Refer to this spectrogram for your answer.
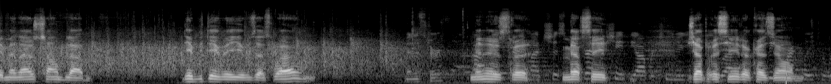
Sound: applause

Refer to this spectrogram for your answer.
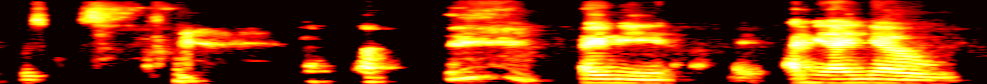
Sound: laughing

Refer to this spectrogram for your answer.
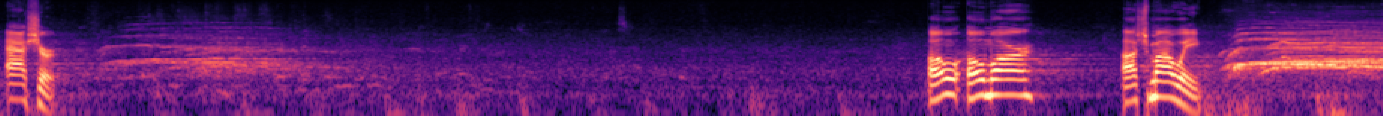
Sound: applause

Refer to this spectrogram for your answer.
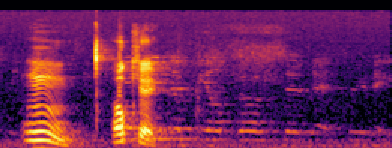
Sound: voiceover

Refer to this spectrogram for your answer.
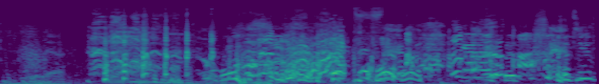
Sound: laughter

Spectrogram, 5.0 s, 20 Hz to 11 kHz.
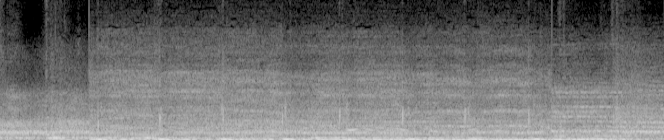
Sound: clapping hard because it's the last episode 9

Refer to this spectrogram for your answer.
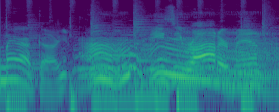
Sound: imitates motorcycle engine revving

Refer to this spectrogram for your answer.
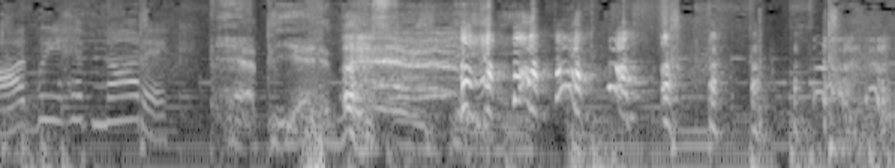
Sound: laughing

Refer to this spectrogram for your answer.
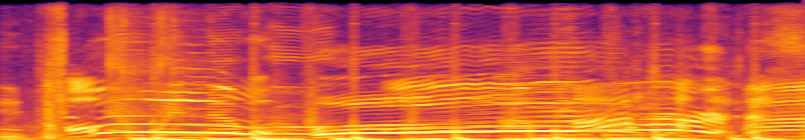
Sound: cheering

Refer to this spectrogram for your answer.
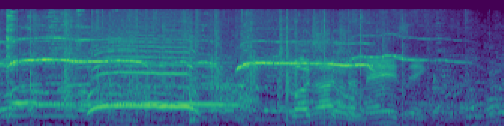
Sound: clapping and cheering

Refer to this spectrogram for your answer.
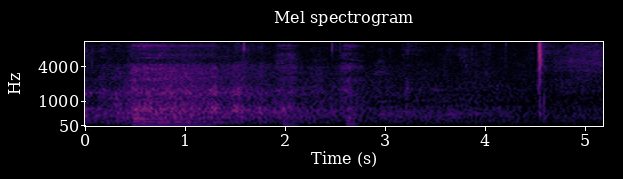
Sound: laughter

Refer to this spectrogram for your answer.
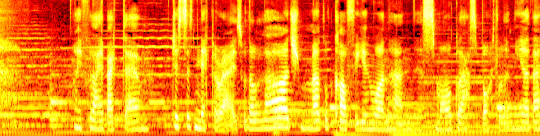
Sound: sigh

